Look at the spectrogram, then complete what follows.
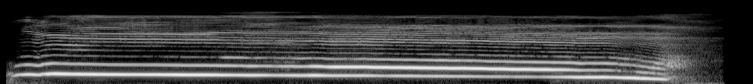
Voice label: female voice saying wooho; human vocal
